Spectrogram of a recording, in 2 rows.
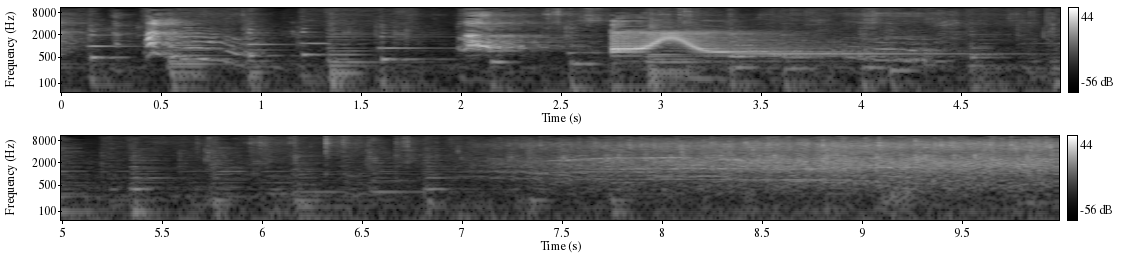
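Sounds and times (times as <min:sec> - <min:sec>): crowd applause: 0:07.2 - 0:09.9.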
